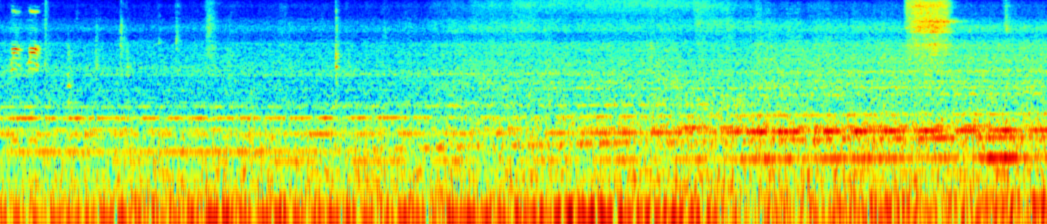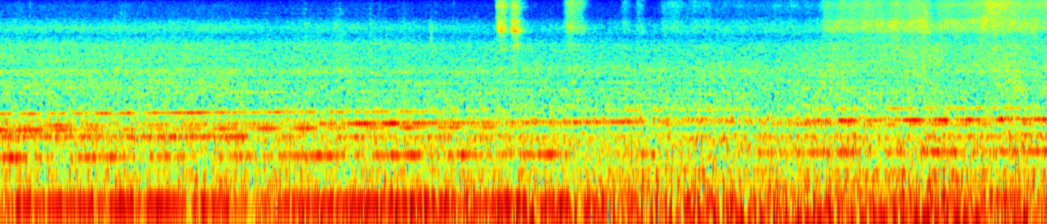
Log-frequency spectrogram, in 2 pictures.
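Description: A train hums steadily with a low electric whine as it runs along the track.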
